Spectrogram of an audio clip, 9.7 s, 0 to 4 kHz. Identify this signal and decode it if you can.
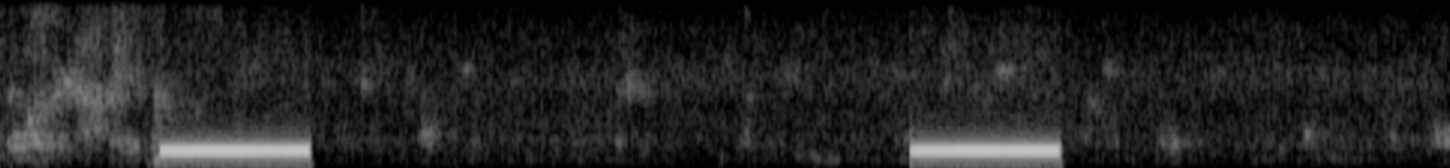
Ringback tone (Europe, 425 Hz), with speech.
